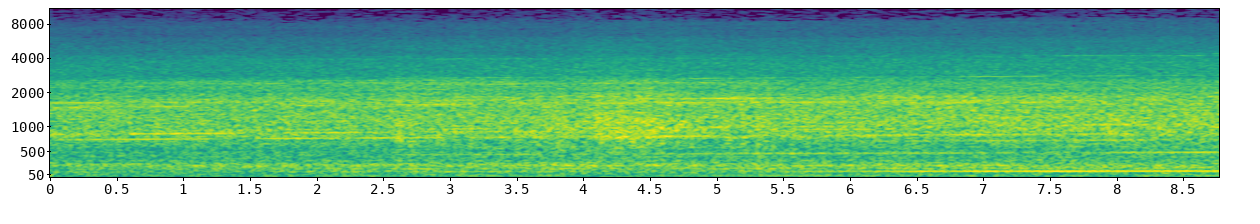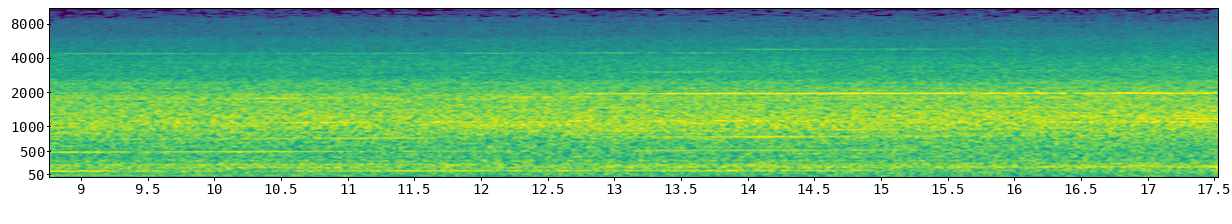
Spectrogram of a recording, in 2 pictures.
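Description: Tobu 30000 series electric train running between stations: a steady rumble of wheels on rail with faint whining tones that shift slowly in pitch, gradually getting a little louder.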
